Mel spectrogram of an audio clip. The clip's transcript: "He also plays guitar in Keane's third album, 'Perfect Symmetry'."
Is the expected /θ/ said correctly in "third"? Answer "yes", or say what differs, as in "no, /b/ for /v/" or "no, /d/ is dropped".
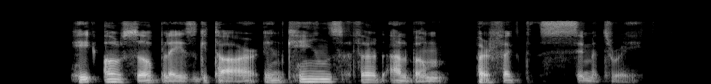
yes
